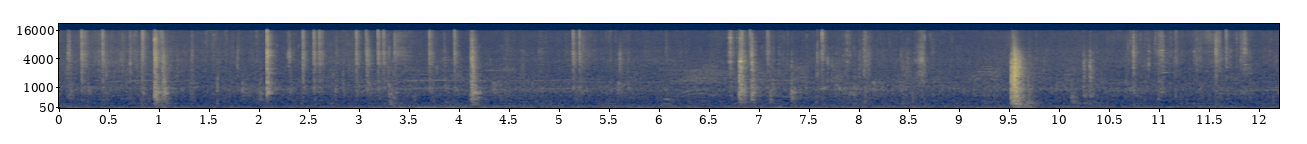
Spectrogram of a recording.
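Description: Scattered sharp wooden knocks and clacks as small wooden roof bricks are handled and set onto a timber roof frame, the loudest knock coming a few seconds before the end.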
